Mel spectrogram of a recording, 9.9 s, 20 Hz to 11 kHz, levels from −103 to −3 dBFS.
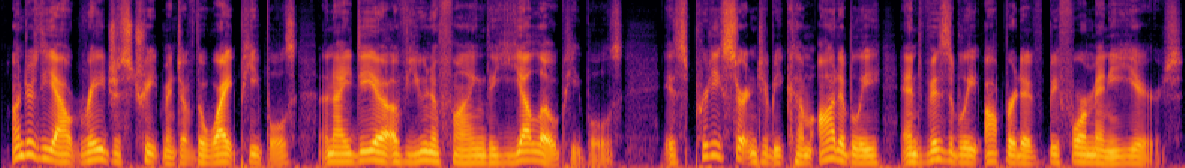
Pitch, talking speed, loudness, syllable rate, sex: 110 Hz, 165 wpm, -22 LUFS, 5.9 syllables/s, male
